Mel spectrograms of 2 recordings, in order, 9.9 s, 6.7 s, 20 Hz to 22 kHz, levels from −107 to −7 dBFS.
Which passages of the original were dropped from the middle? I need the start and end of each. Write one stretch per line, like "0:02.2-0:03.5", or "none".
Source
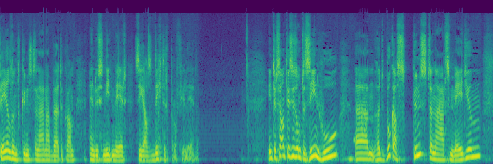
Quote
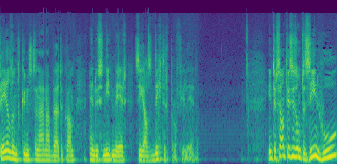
none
